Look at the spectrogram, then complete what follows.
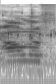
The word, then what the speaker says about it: Aleph: olive listen to olive technically how your name should be pronounced and spelt why aleph do you not like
